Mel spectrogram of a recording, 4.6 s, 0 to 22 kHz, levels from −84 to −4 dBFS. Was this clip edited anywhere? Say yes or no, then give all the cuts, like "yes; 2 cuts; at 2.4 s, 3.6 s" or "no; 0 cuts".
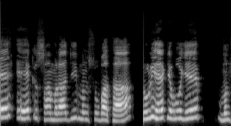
yes; 1 cut; at 2.7 s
